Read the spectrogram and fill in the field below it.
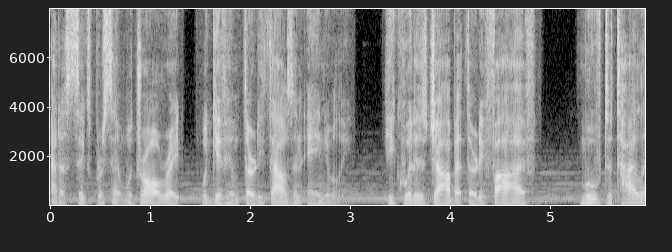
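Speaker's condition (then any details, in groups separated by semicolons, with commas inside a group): No condition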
